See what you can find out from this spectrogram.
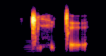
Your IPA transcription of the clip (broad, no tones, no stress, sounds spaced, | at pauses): ɡ͡ǁ i h ḛ ǀ ɛ̰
